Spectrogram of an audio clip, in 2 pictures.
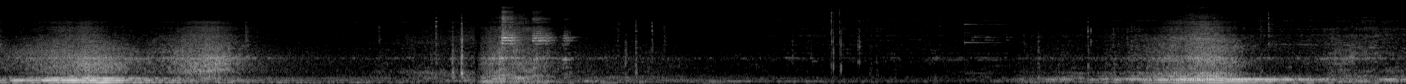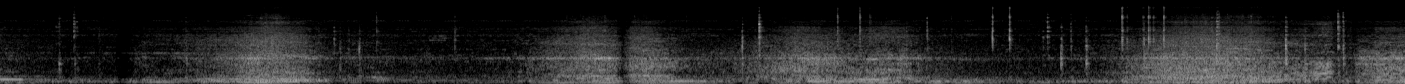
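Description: Road vehicles passing again and again, each one swelling and fading over a couple of seconds. Between them come light metal clicks of a socket wrench tightening the crankcase bolts of a motorcycle engine.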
